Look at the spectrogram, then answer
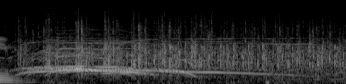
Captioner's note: cheers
